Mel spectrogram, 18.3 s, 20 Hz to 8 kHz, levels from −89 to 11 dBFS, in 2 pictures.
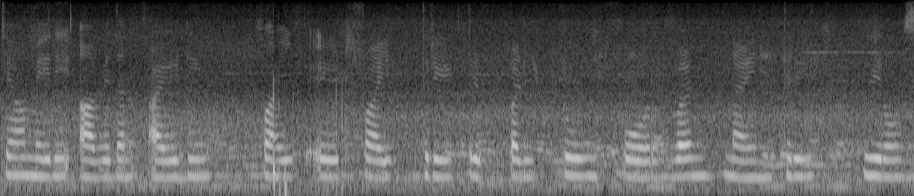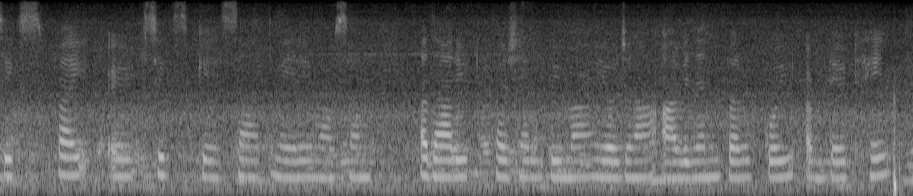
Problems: none marked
